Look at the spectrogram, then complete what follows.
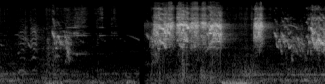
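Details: Pet budgie breeding pair: after faint soft twitters and a short hush, a loud burst of shrill chattering chirps breaks out, followed by a few more squeaky notes.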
